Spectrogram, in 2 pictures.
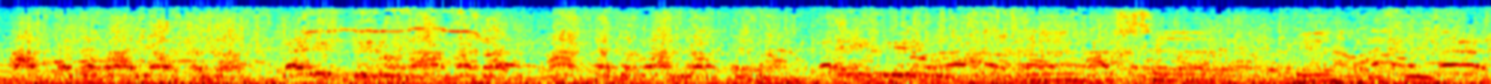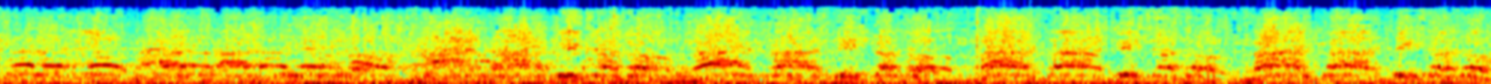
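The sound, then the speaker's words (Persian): A large crowd of protesters in Ahvaz chants slogans in unison, 'the nation begs while the master plays God', loud and continuous, with many voices shouting together over steady street noise and background hubbub. “ملت گدایی میکنه، آقا خدایی میکنه، مردم اهواز فریاد زدن.”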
